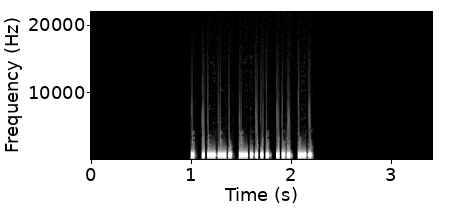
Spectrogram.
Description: Morse code, heard as a keyed tone, about 44 wpm, 690 Hz. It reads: EP6SN
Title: Code Groups - 5 Letter:Numbers - 45wpm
